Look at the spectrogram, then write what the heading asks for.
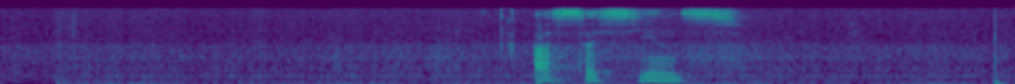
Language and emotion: Russian, neutral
